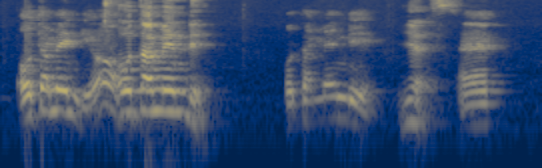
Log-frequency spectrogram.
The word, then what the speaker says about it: Otamendi: Romero, we have, I can't say that name, Chamendi. Otamendi, oh, Otamendi. Otamendi. Yes. And some of these names I can't pronounce.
